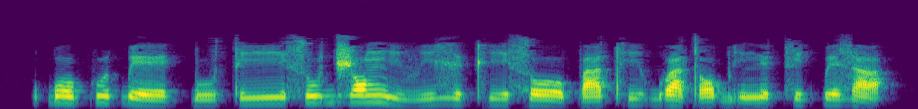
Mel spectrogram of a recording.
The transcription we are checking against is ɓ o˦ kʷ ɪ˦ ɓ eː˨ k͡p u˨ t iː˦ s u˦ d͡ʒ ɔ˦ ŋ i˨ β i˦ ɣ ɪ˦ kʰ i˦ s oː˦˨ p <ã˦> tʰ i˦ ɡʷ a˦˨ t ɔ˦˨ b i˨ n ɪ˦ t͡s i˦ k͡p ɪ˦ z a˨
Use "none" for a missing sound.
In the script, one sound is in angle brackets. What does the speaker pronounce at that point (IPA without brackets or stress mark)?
a˦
